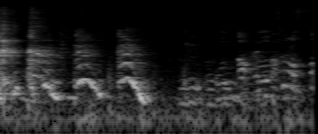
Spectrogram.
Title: Twice cough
